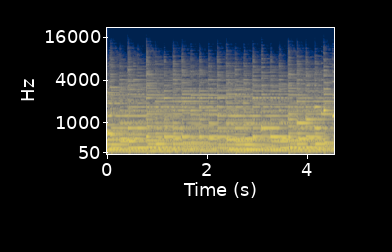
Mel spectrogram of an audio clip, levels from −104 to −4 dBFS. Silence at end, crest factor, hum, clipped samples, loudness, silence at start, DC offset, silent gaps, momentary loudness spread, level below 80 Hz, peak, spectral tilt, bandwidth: 0 s; 14 dB; none; under 0.1%; -18 LUFS; 0 s; under 0.1%; none; 4 LU; -42 dBFS; -4 dBFS; -7.5 dB/octave; 9 kHz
